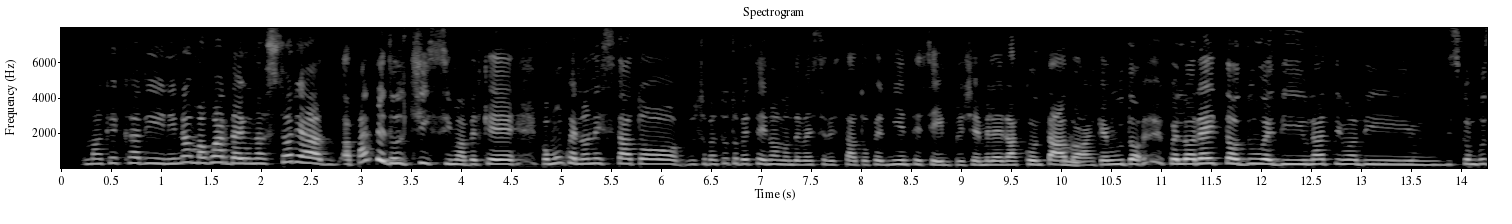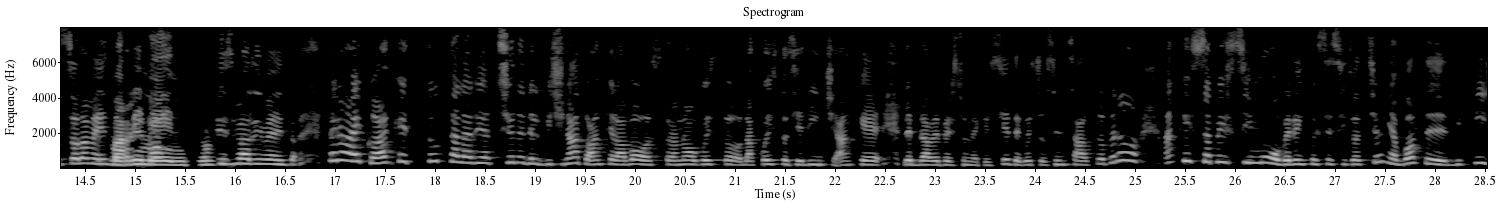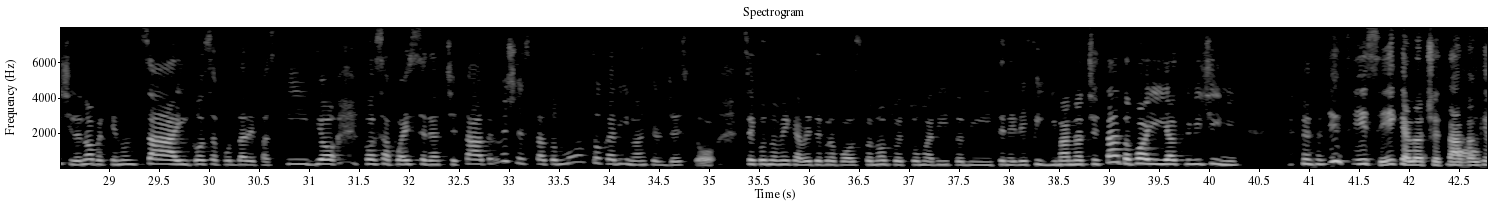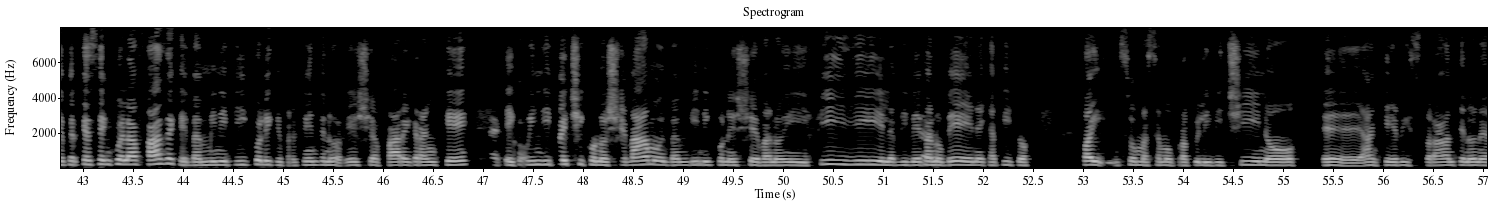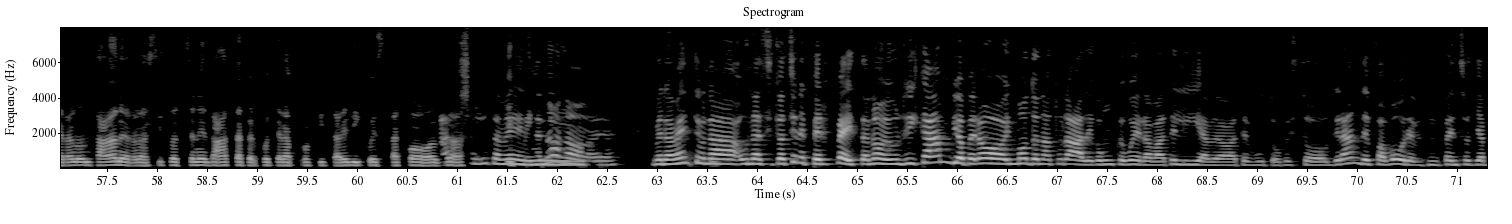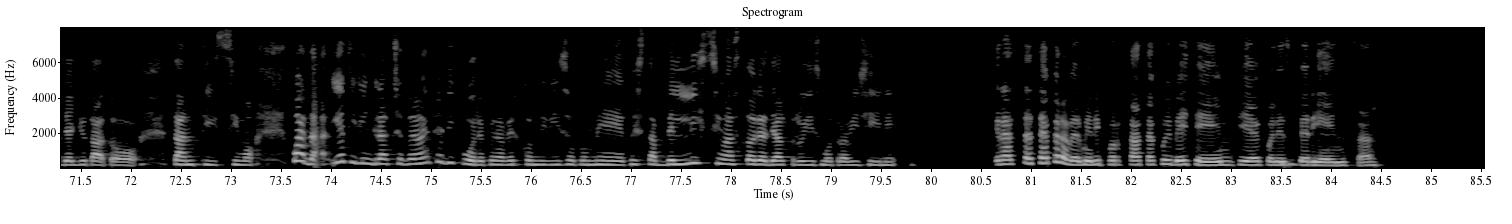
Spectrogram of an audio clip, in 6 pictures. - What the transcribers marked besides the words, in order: "soprattutto" said as "sopattutto"; other background noise; "evince" said as "edince"; chuckle; "proprio" said as "propio"; tapping
- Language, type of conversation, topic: Italian, podcast, Quali piccoli gesti di vicinato ti hanno fatto sentire meno solo?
